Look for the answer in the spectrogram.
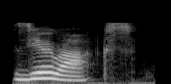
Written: zerox

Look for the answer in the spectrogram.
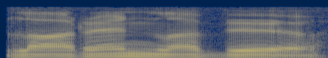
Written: la reine le veut

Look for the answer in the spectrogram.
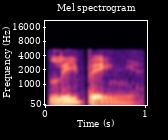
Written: leaping

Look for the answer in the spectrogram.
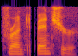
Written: front-bencher

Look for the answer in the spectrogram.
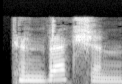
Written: convection

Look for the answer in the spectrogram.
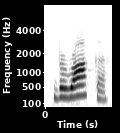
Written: baraca

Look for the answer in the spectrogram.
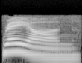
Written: rayon

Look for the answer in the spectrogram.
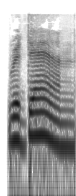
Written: redan

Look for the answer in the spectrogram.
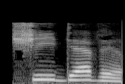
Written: she devil

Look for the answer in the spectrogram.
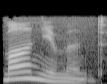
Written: monument

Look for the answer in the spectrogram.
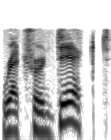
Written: retrodict

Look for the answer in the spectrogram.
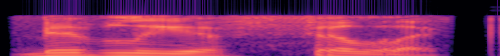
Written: bibliophilic

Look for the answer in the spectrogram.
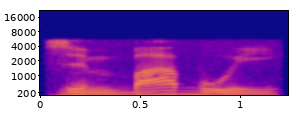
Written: Zimbabwe

